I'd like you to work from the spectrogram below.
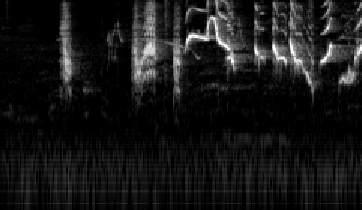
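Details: Oriental magpie-robin singing to call out a rival that has been slow to sing: clear whistled notes and swooping slurred phrases, rising and falling quickly, after two short buzzy bursts, with a faint low hum underneath.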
